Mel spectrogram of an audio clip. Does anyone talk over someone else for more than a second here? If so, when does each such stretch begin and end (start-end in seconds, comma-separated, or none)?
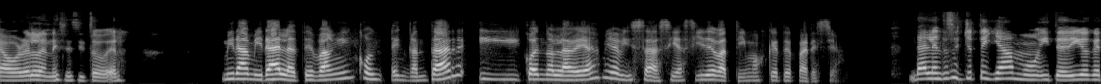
none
